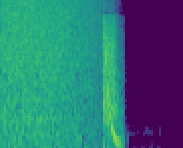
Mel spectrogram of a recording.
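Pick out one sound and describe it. An old television switches off with a falling whine.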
